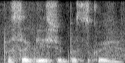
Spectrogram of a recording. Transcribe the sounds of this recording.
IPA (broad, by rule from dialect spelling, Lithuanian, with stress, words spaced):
pɐsɐˈkʲiːsʲʊ pɐsˈkʊɪ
